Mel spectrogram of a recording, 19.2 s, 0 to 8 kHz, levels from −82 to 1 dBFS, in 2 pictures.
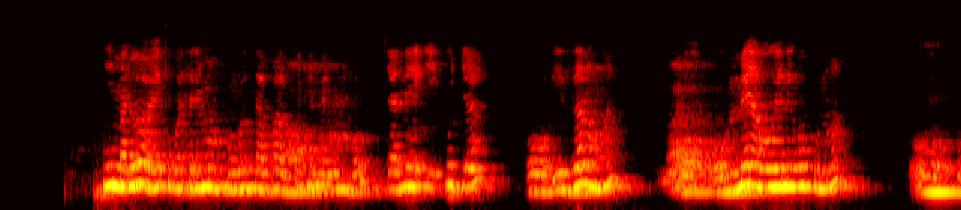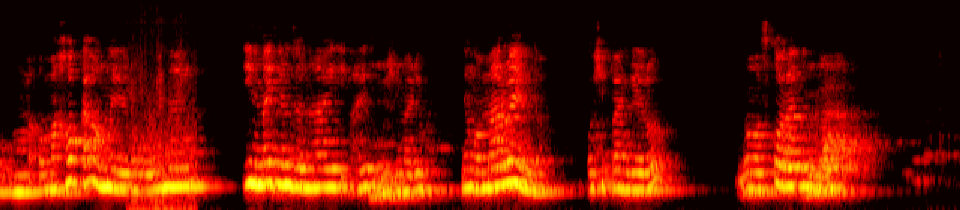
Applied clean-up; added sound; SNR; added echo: neural separator model SepFormer DNS4.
